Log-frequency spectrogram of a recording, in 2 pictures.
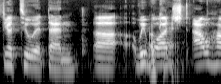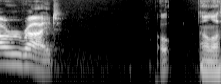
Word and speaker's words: Ao Haru Ride: We watched Ao Haru Ride. Oh, I'll say it again. Ao Haru Ride. Help me pronounce this, please, God.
